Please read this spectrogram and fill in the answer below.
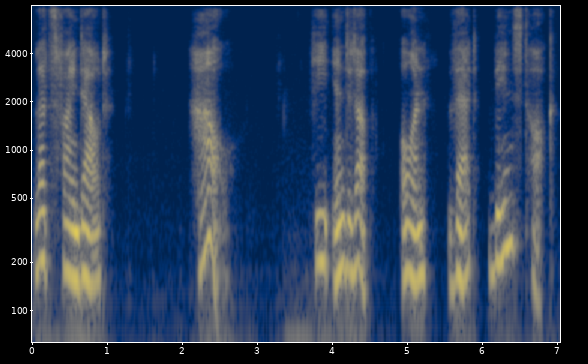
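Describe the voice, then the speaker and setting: A woman reading aloud as a children's storyteller, theatrical and deliberate, speaking directly to young listeners. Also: on the low side, animated, a little mellow. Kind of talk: expressive read-aloud storytelling.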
